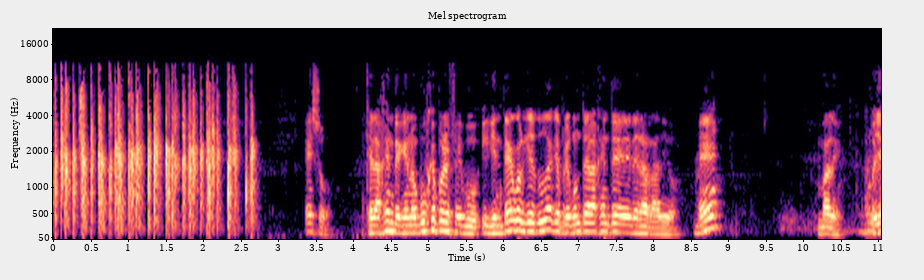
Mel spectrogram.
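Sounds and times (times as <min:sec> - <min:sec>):
small group applauding for a child: 0:00.0 - 0:02.8
speech: 0:03.4 - 0:09.0, 0:10.2 - 0:11.0.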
